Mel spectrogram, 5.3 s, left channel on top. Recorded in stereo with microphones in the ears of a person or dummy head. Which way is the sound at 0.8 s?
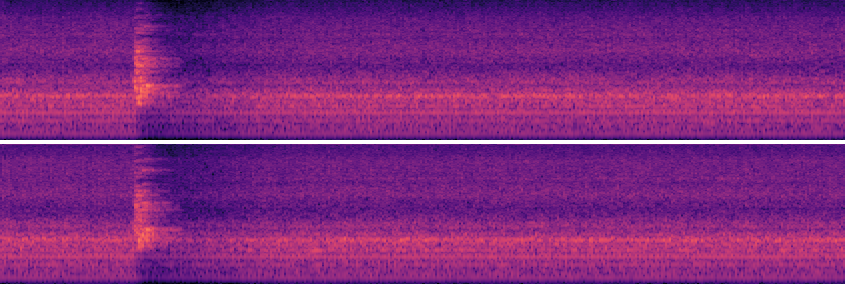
5° left (ahead or behind).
